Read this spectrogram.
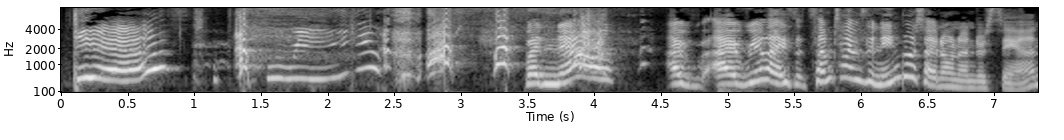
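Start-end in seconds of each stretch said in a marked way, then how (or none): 0.1-2.0 mock eager yes. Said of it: "I'd be like".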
